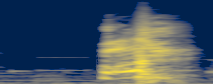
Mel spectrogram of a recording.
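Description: One sudden, loud sneeze bursts out close to the microphone after a brief quiet moment, a sharp explosive release that trails off within about half a second, heard during a SpongeBob game recording.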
